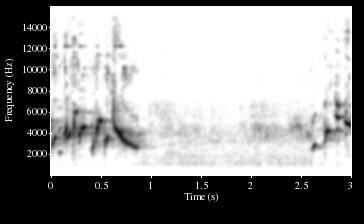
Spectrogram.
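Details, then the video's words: Algerian European goldfinch song in the tebnija style with laglag, from a caged bird: a quick burst of bright twittering and sliding notes, a pause with faint background hiss, then another chattering twitter phrase. "تبنيجة مقنين...باللاڨلاڨ لبنين"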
